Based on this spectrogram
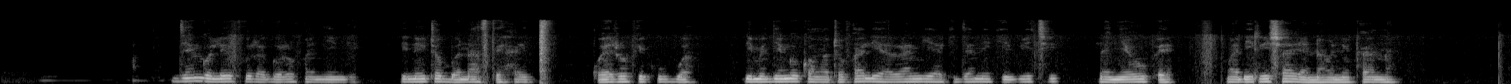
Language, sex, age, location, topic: Swahili, male, 18-24, Nairobi, finance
